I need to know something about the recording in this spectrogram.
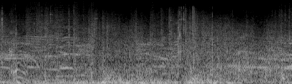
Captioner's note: screaming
